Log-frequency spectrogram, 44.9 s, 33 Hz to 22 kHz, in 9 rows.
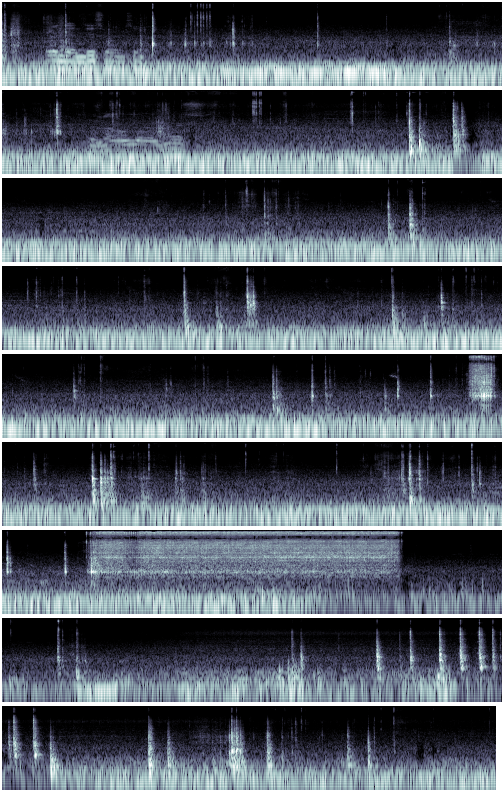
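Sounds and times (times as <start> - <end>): socket wrench metallic clicks: 29.8 - 34.0.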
